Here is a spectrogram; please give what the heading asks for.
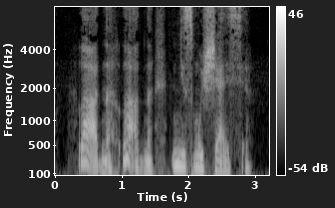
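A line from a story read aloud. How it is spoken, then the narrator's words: Laughing. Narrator (Russian): засмеялась Поляндра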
